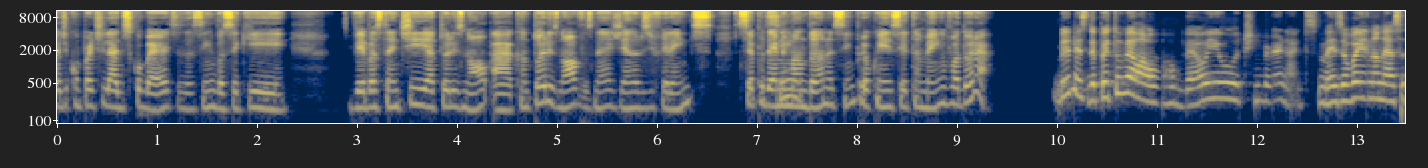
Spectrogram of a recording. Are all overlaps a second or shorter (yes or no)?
yes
